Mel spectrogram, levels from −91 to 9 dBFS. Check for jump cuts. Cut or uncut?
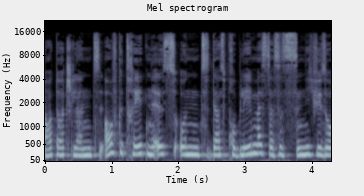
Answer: uncut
